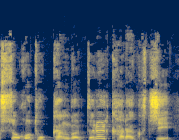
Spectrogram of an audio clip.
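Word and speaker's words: 辛口: 이렇게 쓰면 발음은 카라쿠치, 카라쿠치는 매운맛.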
